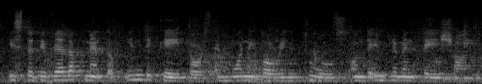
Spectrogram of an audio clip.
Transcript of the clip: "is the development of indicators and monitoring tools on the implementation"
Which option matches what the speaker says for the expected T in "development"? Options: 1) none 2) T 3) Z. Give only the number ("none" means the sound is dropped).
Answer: 2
